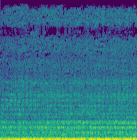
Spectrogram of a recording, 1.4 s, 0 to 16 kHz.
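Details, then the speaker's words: Mazda RX-7 FC 13B rotary, converted 6-port to Turbo II intake with standalone aftermarket ECU, just started: steady, even low buzzing idle with no misses or surging; normal, healthy idle. "I guess I hit the nail on the head with uh the cranking there cuz it obviously fired right up"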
